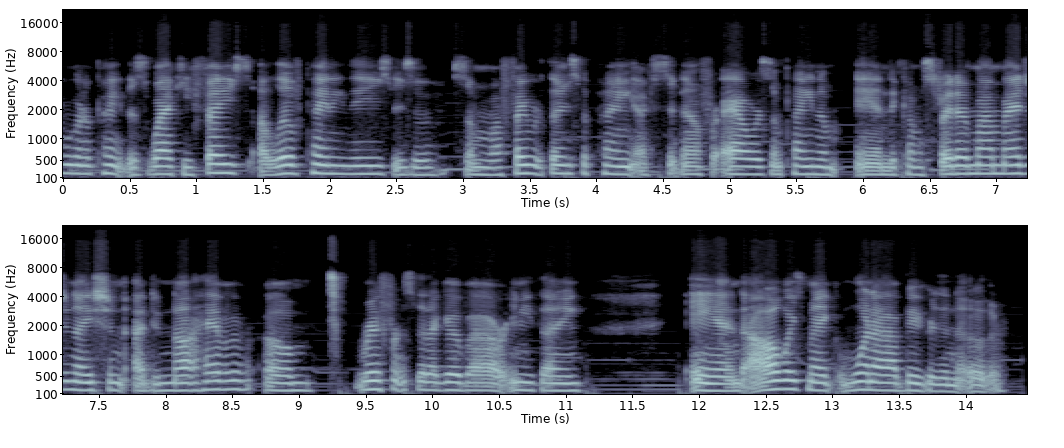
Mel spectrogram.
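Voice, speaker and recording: Hoarse gravelly lady chatting thru a painting tutorial, kinda low voice. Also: little pitch movement, a little fast, faint music behind. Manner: casual, chatty, self-deprecating. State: hoarse, losing her voice. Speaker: art teacher. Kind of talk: relaxed painting tutorial voice-over.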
